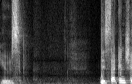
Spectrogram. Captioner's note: pause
